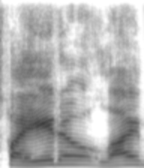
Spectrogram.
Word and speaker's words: Fadeo: This thing, it's Fadeo, rhymes with Laredo.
